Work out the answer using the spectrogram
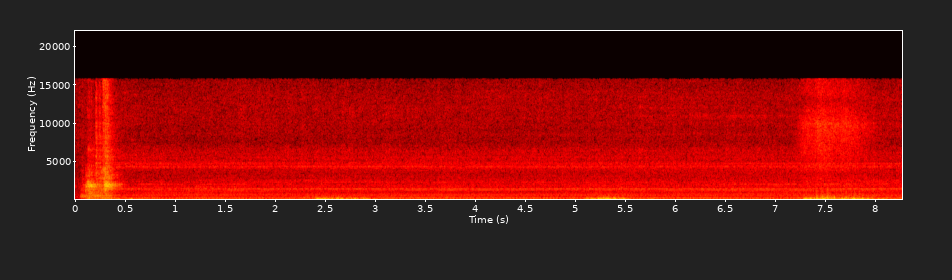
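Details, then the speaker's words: Clausing 5913 lathe drive motor run on the bench with all belts removed to isolate a headstock vibration: smooth, even hum, no knock or rising vibration, a few handling thumps; vibration minimized, motor judged not the cause; normal motor run. "well and the answer is see there's a home but the vibration has sure been minimized so on that basis I don't think the motor is the issue"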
